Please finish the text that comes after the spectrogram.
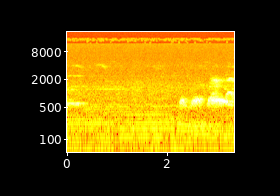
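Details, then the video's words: Spotted dove kept as a decoy, its "thúc" call used to excite wild doves: a faint early coo, then a quick run of throaty coos with higher overtones over a steady low background hiss. "Cu mồi thúc vầy chịu gì nổi"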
